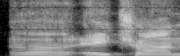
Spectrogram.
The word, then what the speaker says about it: Achane: And then you had the 67-yard touchdown run by Devon Achane, as he's now pronounced.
